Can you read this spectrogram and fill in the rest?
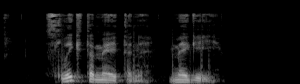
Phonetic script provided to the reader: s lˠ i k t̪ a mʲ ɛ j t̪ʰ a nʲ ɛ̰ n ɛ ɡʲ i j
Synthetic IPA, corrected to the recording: s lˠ i k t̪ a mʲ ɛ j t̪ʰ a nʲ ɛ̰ m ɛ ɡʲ i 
